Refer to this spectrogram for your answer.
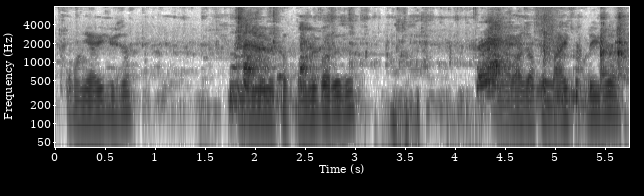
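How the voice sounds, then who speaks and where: With noticeable background noise, a man talks at a medium pitch with fairly even intonation. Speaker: family vlogger. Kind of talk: casual vlog.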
